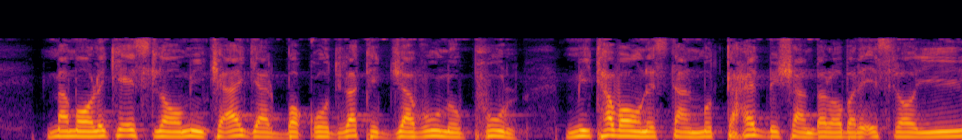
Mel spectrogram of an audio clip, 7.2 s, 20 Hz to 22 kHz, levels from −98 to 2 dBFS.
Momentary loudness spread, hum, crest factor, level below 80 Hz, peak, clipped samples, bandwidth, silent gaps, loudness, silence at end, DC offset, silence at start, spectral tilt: 6 LU; none; 14 dB; -54 dBFS; -4 dBFS; under 0.1%; 7.4 kHz; none; -20 LUFS; 0 s; under 0.1%; 0.35 s; -7.5 dB/octave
